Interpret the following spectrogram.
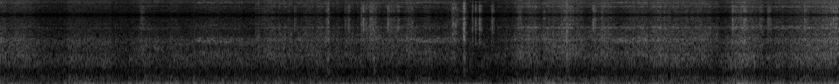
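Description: Wind buffeting the camera's microphone: a steady, uneven low rumble with a hiss above it.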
